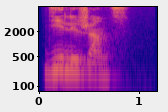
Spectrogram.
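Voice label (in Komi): "дилижанс", Komi, female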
